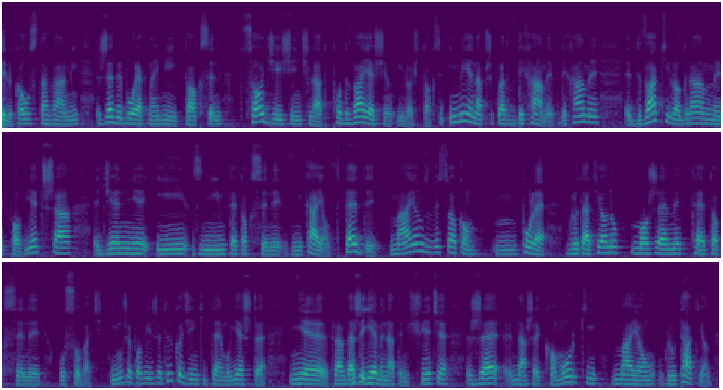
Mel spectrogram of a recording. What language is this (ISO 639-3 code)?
pol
